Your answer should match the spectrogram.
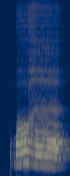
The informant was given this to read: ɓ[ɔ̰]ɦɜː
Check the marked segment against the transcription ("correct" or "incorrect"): incorrect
